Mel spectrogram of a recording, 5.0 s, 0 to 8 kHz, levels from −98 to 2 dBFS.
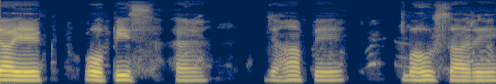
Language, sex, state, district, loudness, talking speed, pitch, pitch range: Hindi, male, Bihar, Jamui, -19 LUFS, 110 wpm, 150 Hz, 145-165 Hz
